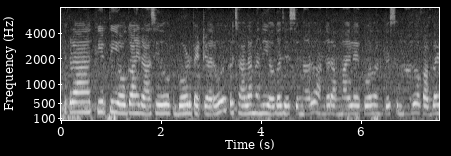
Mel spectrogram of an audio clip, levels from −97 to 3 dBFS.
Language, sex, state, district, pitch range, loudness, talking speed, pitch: Telugu, female, Andhra Pradesh, Sri Satya Sai, 215-240 Hz, -14 LUFS, 145 wpm, 225 Hz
